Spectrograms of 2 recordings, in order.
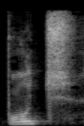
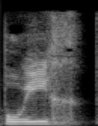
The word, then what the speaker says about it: Puig: Roch, eh, Benjoch, eh, pues Puch, para mí es Puch, ¿no? Es un apellido valenciano, pero cuando escucho Puig, pues no sé, al final, bueno, es cubano y la gente, más los americanos que pronuncian de aquella manera.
